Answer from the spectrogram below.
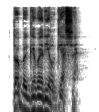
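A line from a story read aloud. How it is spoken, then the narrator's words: Quiet. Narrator (Russian): тихо произнес инструктор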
